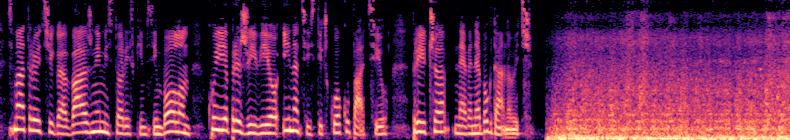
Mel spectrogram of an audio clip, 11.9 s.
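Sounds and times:
speech: 0:00.1 - 0:08.1
tram rumbling across an old bridge over the Sava river in a capital city: 0:08.2 - 0:11.8.

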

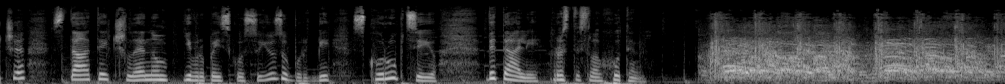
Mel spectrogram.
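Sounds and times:
speech: 0:00.0 - 0:07.5
crowd gathered outside a courthouse roaring and shouting: 0:07.0 - 0:10.0.

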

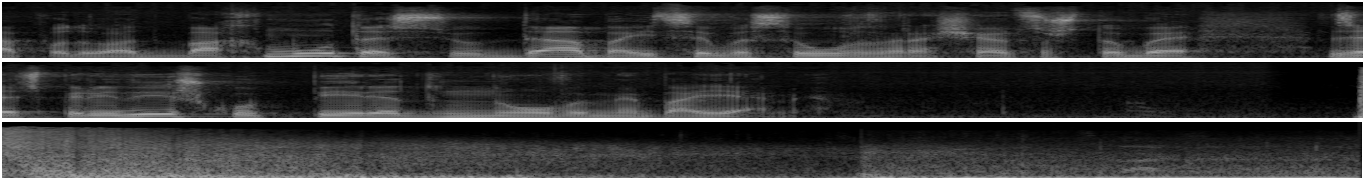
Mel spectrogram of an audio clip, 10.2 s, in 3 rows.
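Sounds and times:
speech: 0:00.0 - 0:05.6
tank gun firing from covered position: 0:06.8 - 0:10.1.

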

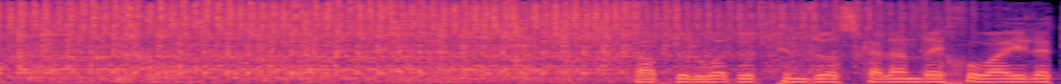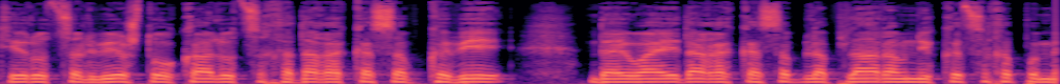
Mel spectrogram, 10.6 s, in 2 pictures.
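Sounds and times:
sewing machine stitching a sheepskin coat: 0:00.0 - 0:05.1
speech: 0:03.2 - 0:10.6.

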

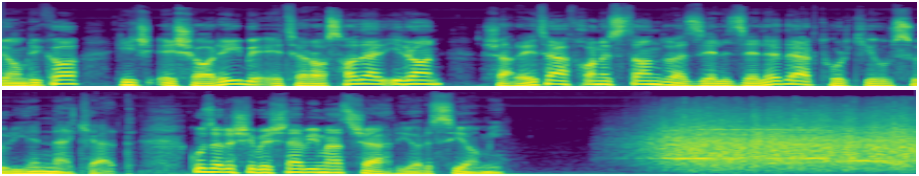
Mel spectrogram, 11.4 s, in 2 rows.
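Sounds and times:
speech: 0:00.0 - 0:09.0
applause for Joe Biden in the US Congress before his annual address: 0:09.6 - 0:11.4.

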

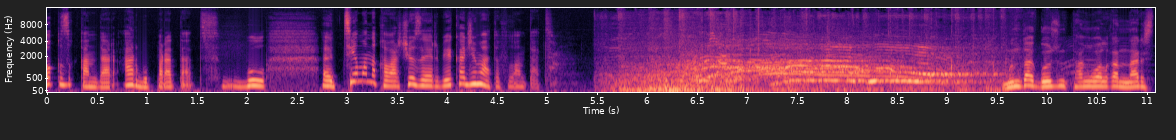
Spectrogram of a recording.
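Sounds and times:
speech: 0:00.0 - 0:05.8, 0:09.6 - 0:11.0
spectators cheering and shouting at a girls' football match: 0:05.7 - 0:10.4.

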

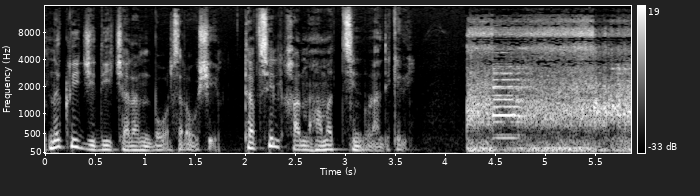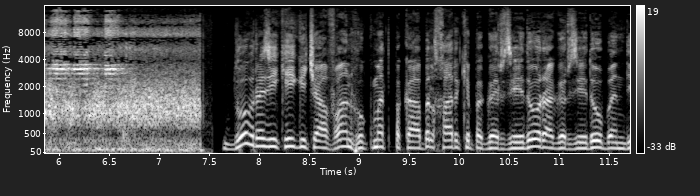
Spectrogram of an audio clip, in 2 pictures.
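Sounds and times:
speech: 0:00.0 - 0:04.5, 0:07.6 - 0:11.7
car horn tooting: 0:04.2 - 0:06.9
cars and trucks in busy city street traffic in Kabul: 0:04.2 - 0:07.6.

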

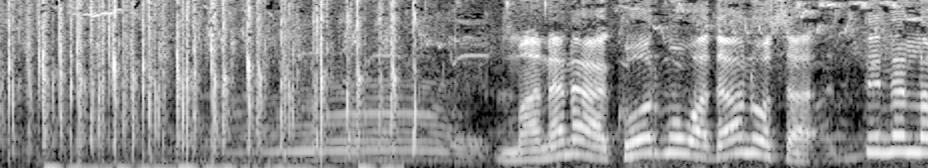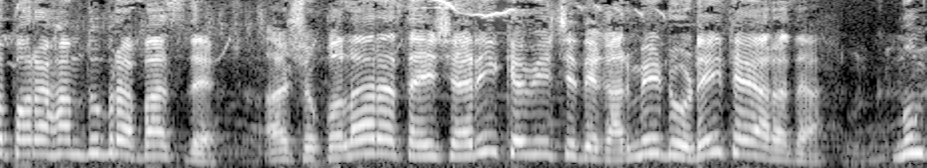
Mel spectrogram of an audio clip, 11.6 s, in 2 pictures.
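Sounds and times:
people clapping at a village gathering: 0:00.0 - 0:02.9
speech: 0:01.7 - 0:02.4, 0:03.1 - 0:11.5.

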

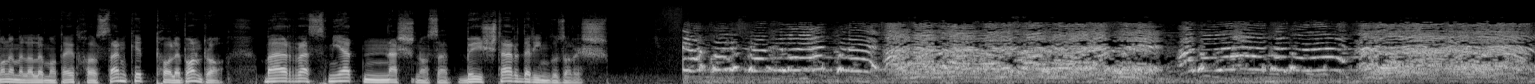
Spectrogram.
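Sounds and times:
speech: 0:00.0 - 0:06.2
steady crowd noise: 0:06.8 - 0:15.3
Afghan women chanting slogans at a protest in Islamabad: 0:08.6 - 0:12.0, 0:12.8 - 0:15.3.

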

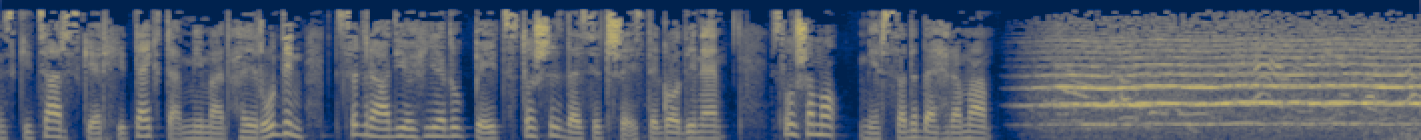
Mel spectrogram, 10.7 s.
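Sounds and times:
speech: 0:00.0 - 0:08.0
general-danger air raid siren in Herzegovina on a cold windy day: 0:07.5 - 0:10.6.

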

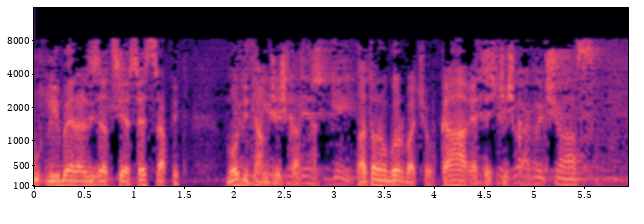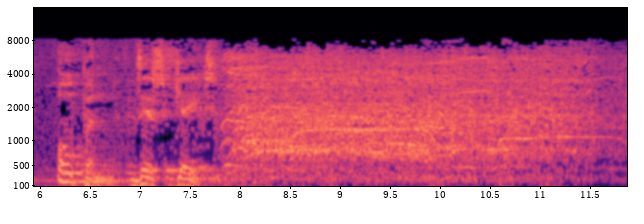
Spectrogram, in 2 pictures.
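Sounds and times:
speech: 0:00.0 - 0:08.3
crowd ovation during Reagan's Berlin Wall speech: 0:08.0 - 0:11.8.

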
